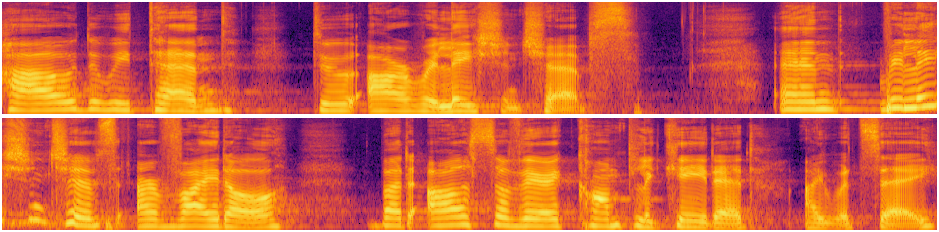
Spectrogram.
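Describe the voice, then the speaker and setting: Speaking with a Romanian accent, a woman uses a fairly high pitch and a fairly slow pace. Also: ordinary pitch variation. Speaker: marriage and family therapy professor. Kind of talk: chapel talk.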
